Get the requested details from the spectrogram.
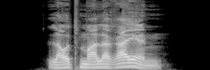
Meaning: plural of Lautmalerei
- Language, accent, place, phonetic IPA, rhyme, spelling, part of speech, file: German, Germany, Berlin, [ˌlaʊ̯tmaːləˈʁaɪ̯ən], -aɪ̯ən, Lautmalereien, noun, De-Lautmalereien.ogg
